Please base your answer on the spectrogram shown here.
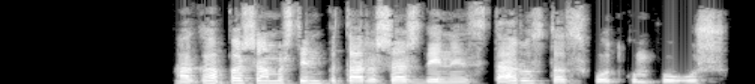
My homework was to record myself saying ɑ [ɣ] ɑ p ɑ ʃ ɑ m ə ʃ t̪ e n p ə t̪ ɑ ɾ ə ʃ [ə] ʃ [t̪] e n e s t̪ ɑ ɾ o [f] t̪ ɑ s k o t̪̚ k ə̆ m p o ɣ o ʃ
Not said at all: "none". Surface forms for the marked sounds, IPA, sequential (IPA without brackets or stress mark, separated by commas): ɣ, ɑ, d̪, s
